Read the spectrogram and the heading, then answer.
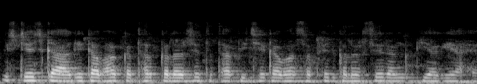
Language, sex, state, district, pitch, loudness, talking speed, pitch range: Hindi, male, Jharkhand, Deoghar, 160 Hz, -18 LUFS, 240 wpm, 155-165 Hz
